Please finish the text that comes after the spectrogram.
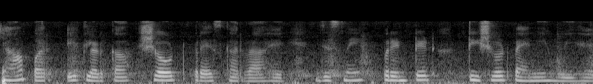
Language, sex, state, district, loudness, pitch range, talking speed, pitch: Hindi, female, Bihar, Bhagalpur, -22 LUFS, 170-195 Hz, 150 wpm, 180 Hz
